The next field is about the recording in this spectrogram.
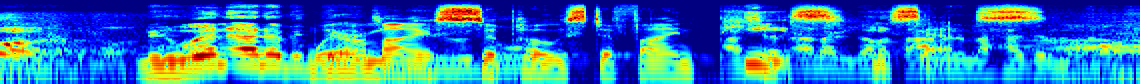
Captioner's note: speaking alternate language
